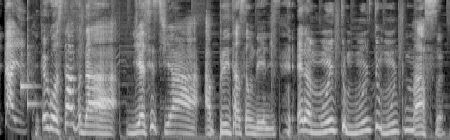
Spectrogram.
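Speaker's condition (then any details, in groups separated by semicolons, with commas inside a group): Cerebral palsy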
